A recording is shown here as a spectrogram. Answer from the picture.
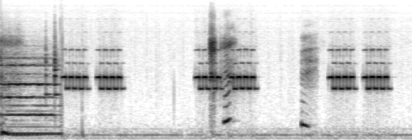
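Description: Telephone ringing in a double-ring pattern: two short trilling rings, repeated about every two seconds, starting about a second in as the music cuts off. A few short whooshing noises fall between the rings, over a low steady hum.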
